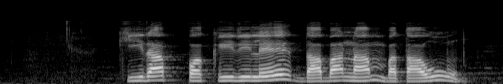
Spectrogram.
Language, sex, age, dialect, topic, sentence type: Magahi, male, 31-35, Northeastern/Surjapuri, agriculture, question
